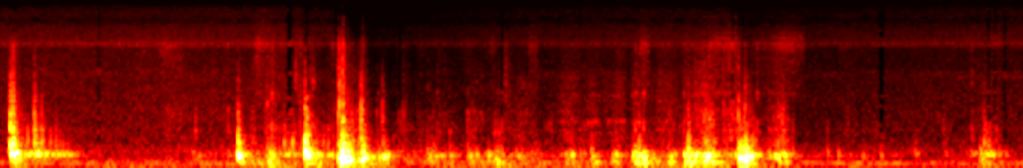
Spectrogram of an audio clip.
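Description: Hollow plastic knocks and scrapes as a Silverado's air intake duct is gripped, pulled and wiggled loose in the engine bay. A loud knock comes right at the start, a cluster of knocks about two seconds in, more around four to five seconds, and a last faint one near the end.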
